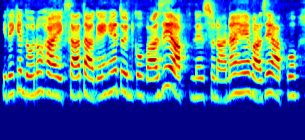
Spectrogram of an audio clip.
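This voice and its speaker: A woman teaching Arabic letter sounds, explaining patiently and drawing out slow model pronunciations. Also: high-pitched, fairly even intonation. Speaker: Quran recitation teacher. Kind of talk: instructional explanation with slow demonstrations.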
